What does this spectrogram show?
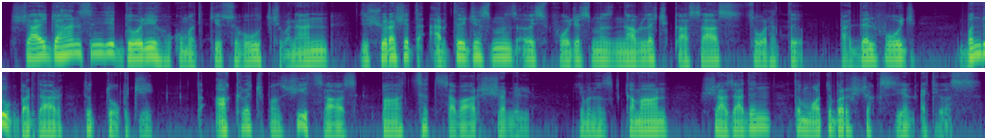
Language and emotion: Kashmiri, neutral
